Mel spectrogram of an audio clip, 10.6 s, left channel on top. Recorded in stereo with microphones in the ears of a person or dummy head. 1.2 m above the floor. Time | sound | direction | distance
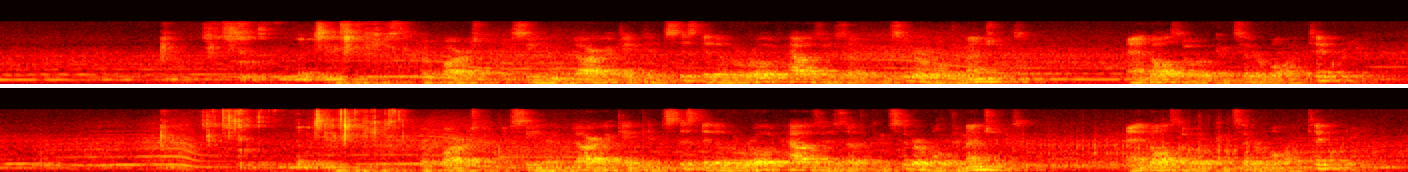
1.2 | crushing | 60° right (ahead or behind) | 0.8 m
3.1 | a man speaking | 50° right (ahead or behind) | 1.6 m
